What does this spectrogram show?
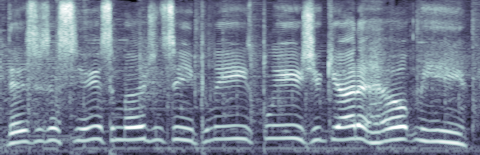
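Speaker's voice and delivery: high, slow dazed stoner voice. Acted. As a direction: drawl it out like a stoner. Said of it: "my stoner voice for you".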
